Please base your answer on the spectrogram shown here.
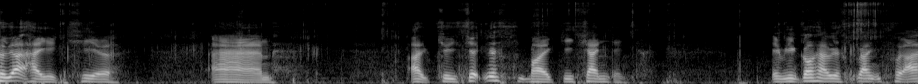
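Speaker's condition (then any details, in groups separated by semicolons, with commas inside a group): Cerebral palsy; mild, ataxic type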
